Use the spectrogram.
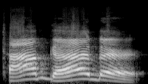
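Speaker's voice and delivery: loud, high, slow name call; light up at a friend's name; delighted recognition. Real, not acted. Streamer spotting his old buddy in chat, loud and delighted.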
